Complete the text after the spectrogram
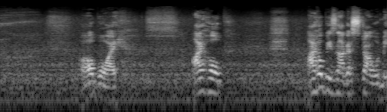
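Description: A man speaks in a comic puppet voice, close by, in bursts.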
